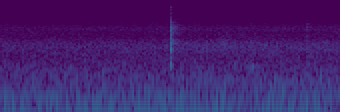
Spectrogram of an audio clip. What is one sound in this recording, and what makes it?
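A spoon clinks against a mug.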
